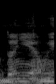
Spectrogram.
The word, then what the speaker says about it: Daniel: livro aí de Daniel nós aqui pronunciamos Daniel Daniel em hebraico é o mesmo nome mas a pronúncia é como Danielle Daniele significa Deus é o meu juiz eles pronunciam Daniele nós falamos Daniel né porque é a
